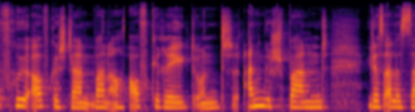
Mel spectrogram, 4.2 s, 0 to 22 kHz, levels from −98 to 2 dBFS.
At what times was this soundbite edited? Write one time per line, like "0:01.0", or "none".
0:00.9
0:01.2
0:02.4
